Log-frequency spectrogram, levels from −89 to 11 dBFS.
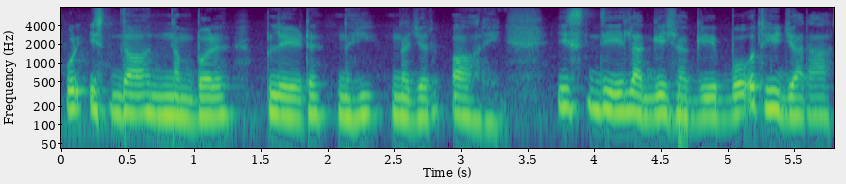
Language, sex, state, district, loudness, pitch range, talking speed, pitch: Punjabi, female, Punjab, Kapurthala, -14 LUFS, 140-160 Hz, 145 wpm, 145 Hz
